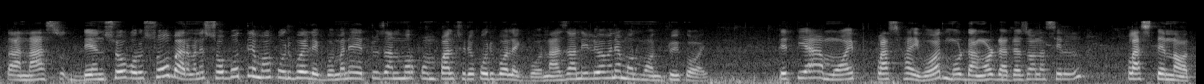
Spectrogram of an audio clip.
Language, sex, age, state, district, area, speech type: Assamese, female, 45-60, Assam, Nalbari, rural, spontaneous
